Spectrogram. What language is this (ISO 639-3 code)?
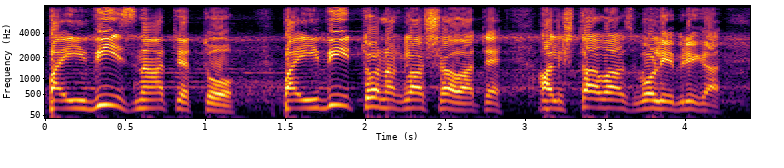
srp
